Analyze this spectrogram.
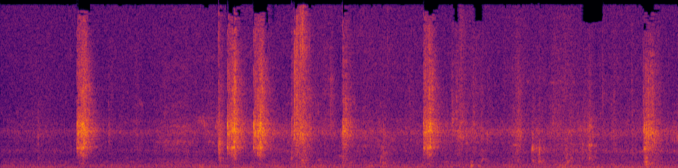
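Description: A woman sobs and sniffles near a microphone.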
